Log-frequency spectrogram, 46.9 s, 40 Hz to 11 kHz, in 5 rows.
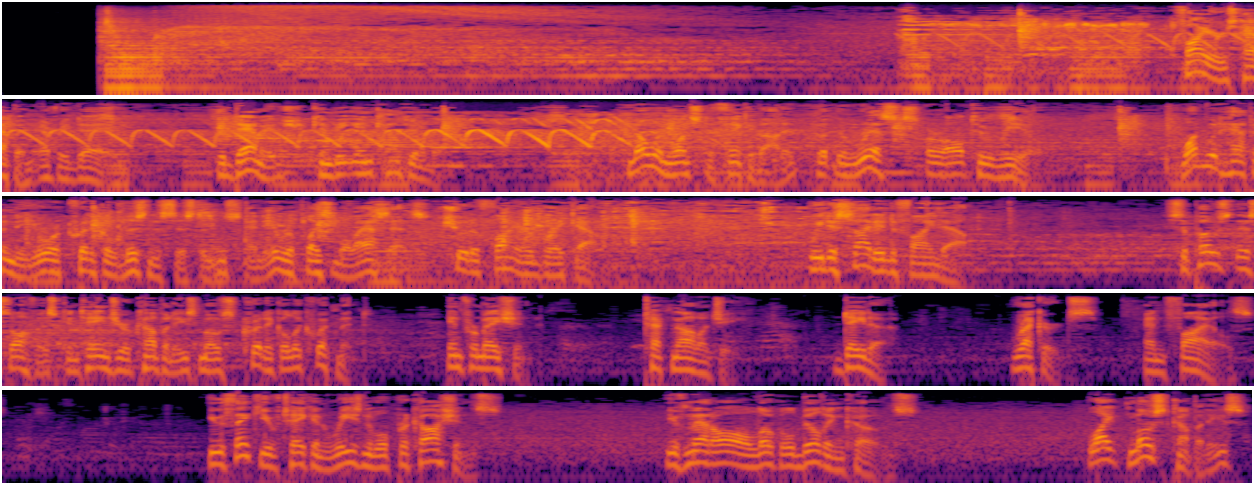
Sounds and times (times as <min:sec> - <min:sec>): Speech: 0:08.8 - 0:10.4, 0:11.0 - 0:12.7, 0:14.1 - 0:17.2, 0:18.2 - 0:23.4, 0:24.8 - 0:26.2, 0:27.6 - 0:34.9, 0:35.7 - 0:41.3, 0:42.6 - 0:44.5, 0:45.7 - 0:46.9.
